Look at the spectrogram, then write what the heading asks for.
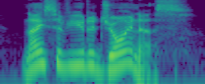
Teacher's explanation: with a tight smile and a flat tone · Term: a jab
